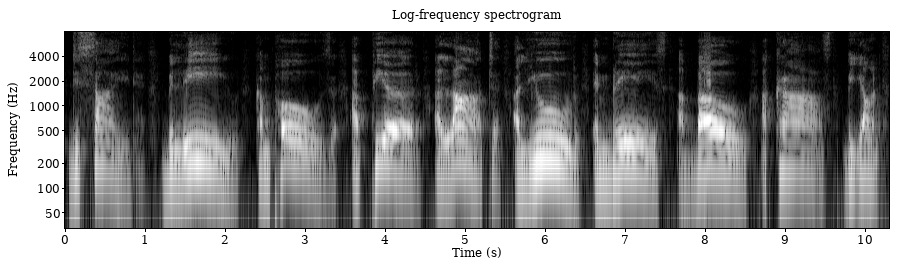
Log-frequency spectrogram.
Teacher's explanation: For the verbs and prepositions consisting of two syllables, the stress is used on the second syllable.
